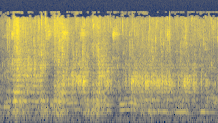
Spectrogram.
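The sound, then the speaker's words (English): A toilet flushing, a steady loud rush and gurgle of swirling water lasting several seconds, with a faint voice murmuring underneath. “My toilet needs to be flushed.”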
